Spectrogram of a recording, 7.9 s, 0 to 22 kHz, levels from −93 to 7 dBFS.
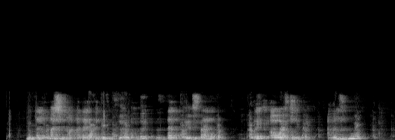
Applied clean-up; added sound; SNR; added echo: neural mask model DeepFilterNet 3.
